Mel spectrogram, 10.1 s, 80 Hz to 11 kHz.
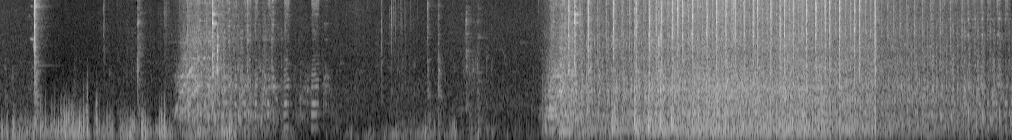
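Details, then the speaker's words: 2012 Murray 500-series 158cc push mower, fresh fuel in a dry tank, primer bulb working: after a few pulls it fires with good compression, runs loud then sags and dies; likely needs carb clean and new diaphragm. "that'll need a carb clean probably a new diaphragm did fire off good compression"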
